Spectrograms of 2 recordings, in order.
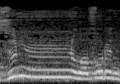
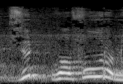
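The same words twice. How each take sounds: First: The n is drawn out with a nasal hum. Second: The n is crisp, with no nasal hum. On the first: The speaker calls it wrong. "enggak boleh dibaca" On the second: The speaker calls it right. "Maka dibaca jelas"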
